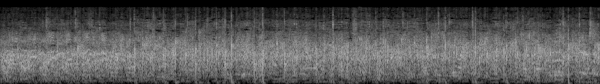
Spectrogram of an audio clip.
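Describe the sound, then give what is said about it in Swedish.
Steady applause from an audience fills the whole stretch, a dense wash of many hands clapping at once, fairly loud and even with no voices standing out. “Men det är inget att applådera över.”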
